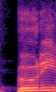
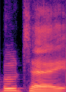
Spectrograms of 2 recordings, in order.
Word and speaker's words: Boutte: Okay, so it is Booty, not Boutte, and it's a hard G.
